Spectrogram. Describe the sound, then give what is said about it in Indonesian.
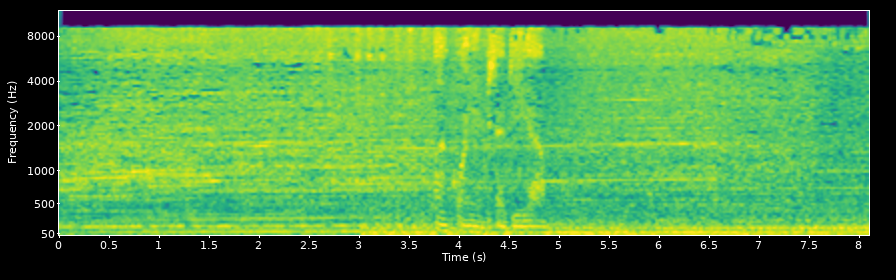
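A bus engine drones steadily through a ride with a school group leaving a factory visit, a low continuous rumble that deepens and strengthens partway through, while a person speaks over it. “Selama perjalanan di bis,”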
